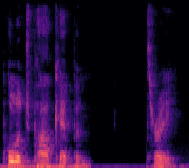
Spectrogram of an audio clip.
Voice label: "puletypakepin" three

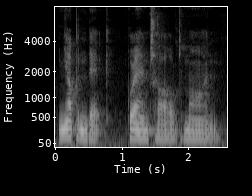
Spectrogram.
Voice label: "ngapundek" grandchild mine

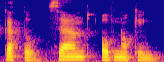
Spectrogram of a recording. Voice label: "kathel" sound of knocking

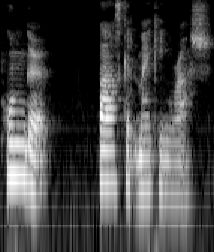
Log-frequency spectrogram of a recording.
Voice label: "pungurt" wire rush

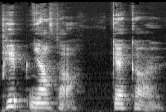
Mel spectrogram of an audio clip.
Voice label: "pip-ngatha" gecko

